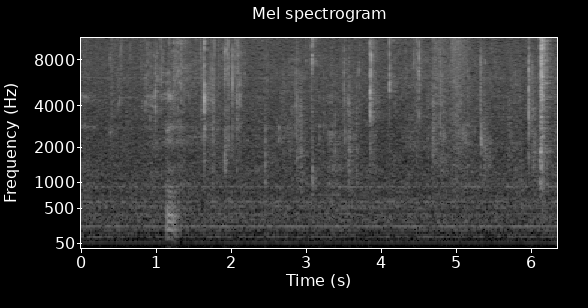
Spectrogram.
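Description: A person chewing a mouthful of grilled lamb, with faint wet mouth clicks and a brief voiced hum about a second in, over a steady low electrical hum.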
